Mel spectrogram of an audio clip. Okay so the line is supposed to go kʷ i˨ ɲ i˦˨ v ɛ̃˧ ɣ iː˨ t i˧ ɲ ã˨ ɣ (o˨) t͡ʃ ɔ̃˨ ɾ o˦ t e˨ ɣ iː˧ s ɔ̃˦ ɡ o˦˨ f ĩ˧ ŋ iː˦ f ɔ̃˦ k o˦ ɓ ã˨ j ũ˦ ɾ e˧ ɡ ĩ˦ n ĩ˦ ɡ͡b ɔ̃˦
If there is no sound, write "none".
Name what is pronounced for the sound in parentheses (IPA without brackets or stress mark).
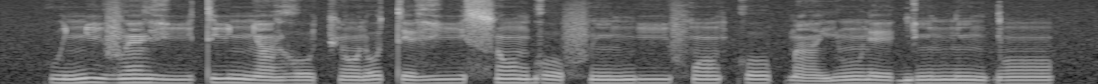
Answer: o˨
